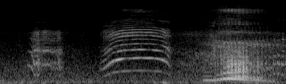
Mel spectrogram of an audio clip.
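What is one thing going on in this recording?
A parrot whistles a rising and falling tone.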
